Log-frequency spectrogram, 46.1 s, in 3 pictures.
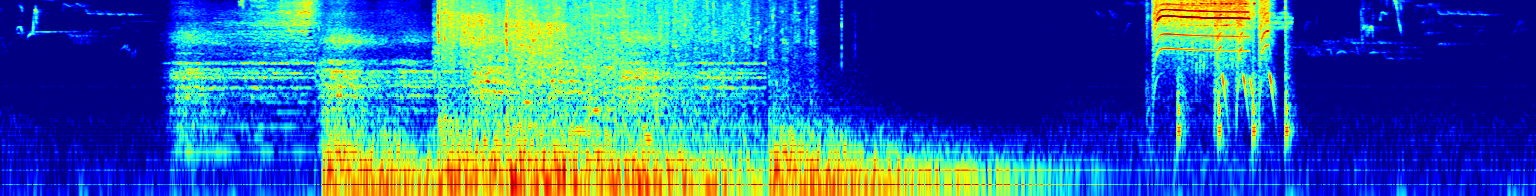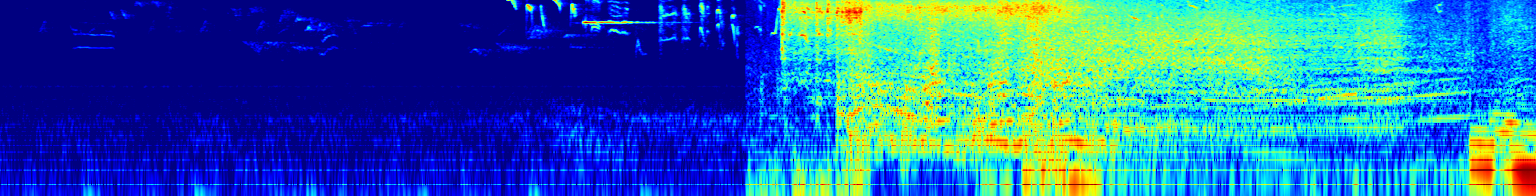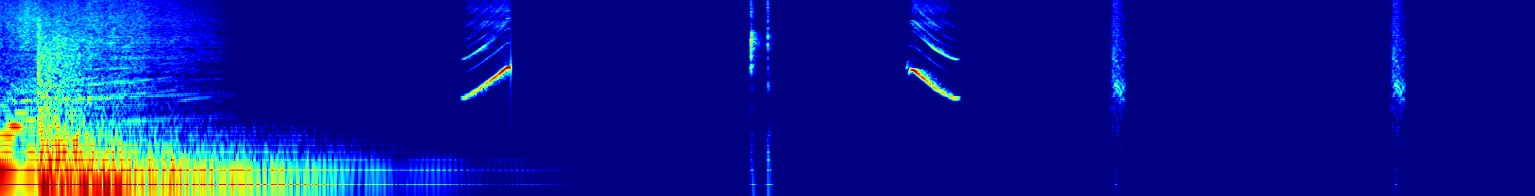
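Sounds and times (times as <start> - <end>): faint birdsong chirps: 0.0 - 1.6, 10.9 - 23.2
heavy low thuds: 7.7 - 11.4, 30.1 - 35.3
car engine starting and running: 22.8 - 35.2.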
